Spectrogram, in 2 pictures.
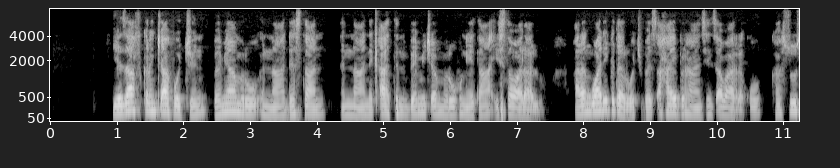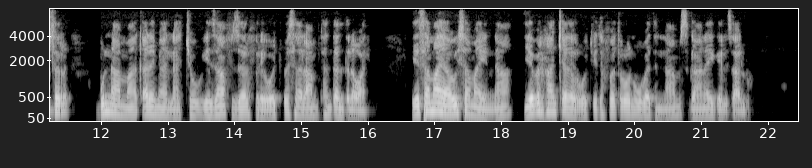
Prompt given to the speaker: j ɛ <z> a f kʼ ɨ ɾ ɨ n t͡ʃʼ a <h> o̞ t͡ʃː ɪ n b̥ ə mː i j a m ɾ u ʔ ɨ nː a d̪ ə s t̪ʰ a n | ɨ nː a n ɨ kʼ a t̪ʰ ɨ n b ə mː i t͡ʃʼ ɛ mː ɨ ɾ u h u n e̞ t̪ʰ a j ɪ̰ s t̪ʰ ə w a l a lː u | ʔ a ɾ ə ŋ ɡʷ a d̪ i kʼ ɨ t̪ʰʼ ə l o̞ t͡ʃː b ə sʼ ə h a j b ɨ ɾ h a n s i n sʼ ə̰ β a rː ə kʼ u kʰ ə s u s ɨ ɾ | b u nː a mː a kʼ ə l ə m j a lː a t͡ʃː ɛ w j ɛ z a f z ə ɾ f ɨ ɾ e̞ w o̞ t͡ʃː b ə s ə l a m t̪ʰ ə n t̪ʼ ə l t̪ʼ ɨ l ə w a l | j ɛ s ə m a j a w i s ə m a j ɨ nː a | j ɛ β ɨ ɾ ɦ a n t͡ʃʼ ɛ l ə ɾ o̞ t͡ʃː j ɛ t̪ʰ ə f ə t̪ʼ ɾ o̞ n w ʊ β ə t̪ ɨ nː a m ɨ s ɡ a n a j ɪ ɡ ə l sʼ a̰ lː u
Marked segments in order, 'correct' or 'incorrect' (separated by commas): correct, incorrect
